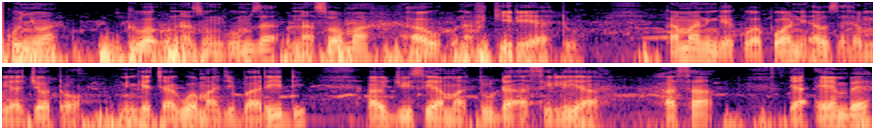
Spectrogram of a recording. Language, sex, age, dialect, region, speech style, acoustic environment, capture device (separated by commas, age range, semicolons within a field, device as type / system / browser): Swahili, male, 35-44, Kenya - Nairobi Sheng-influenced, Kenya, focused, nature, mobile / Linux / Chrome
